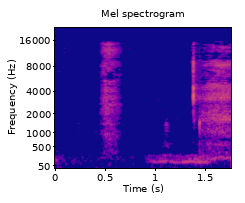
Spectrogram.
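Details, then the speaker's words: Dog snoring while asleep, said to snore like an old man: a short nasal snort, then a low rattling snore. "Это у меня там Зена храпит, не обращайте внимание, она храпит, как старый дед."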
